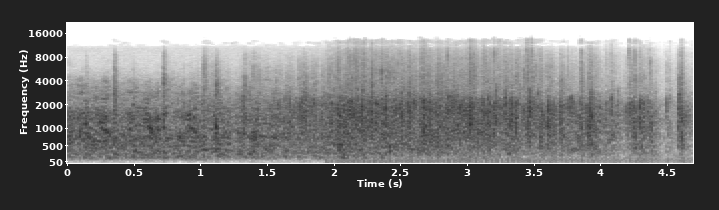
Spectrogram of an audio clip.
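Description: Studio audience applauding, the clapping dying away to a few scattered claps near the end.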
